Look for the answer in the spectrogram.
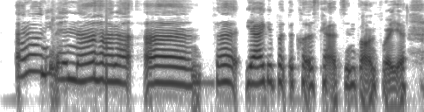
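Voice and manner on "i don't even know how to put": mocking imitation, higher and quieter. Mocking how another woman talks about her phone: mocking imitation of her. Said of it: "she said".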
